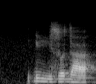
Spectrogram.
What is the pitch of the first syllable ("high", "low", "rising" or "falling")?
falling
